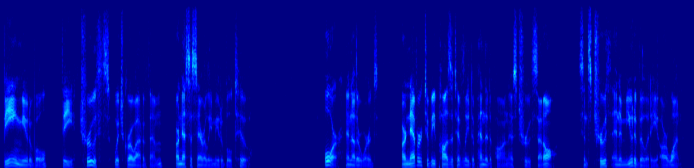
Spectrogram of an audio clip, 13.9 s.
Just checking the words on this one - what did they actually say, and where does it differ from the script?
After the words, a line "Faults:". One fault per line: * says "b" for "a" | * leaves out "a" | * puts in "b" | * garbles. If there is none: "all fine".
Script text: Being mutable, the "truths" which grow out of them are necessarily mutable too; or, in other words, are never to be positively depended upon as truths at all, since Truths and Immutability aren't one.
Being mutable, the "truths" which grow out of them are necessarily mutable too; or, in other words, are never to be positively depended upon as truths at all, since Truth and Immutability are one.
Faults:
* says "Truth" for "Truths"
* says "are" for "aren't"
